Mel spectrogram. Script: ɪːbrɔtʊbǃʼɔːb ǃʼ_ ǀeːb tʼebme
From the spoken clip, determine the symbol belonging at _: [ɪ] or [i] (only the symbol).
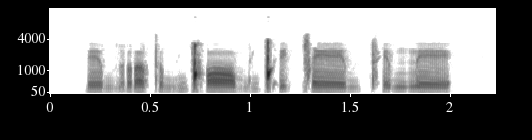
ɪ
